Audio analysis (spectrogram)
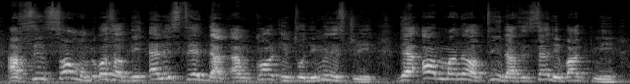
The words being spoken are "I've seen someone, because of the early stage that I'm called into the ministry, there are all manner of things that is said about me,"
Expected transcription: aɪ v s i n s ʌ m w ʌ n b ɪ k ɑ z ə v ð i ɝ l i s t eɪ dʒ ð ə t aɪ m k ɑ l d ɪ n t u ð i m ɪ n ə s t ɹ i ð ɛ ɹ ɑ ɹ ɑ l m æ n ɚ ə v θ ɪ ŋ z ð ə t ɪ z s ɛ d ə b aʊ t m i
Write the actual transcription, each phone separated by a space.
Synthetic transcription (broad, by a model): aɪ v s i n s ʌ m w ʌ n b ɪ k ɑ s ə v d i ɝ l i s t eɪ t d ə t aɪ m k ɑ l ɪ n t u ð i m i n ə s t ɹ i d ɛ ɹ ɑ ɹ ɑ l m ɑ n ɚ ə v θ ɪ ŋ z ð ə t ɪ s ɛ d ə b aʊ t m i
